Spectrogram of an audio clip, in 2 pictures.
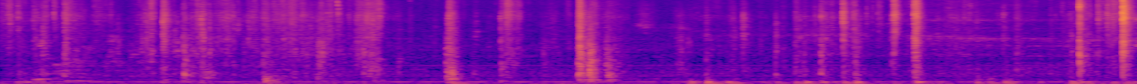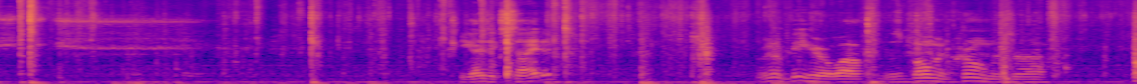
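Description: Cardboard boxes knock and tap as hands handle them.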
